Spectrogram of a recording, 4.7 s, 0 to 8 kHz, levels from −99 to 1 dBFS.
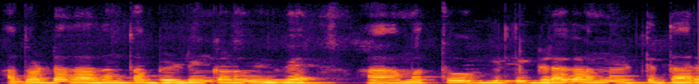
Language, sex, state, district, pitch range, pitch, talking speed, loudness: Kannada, male, Karnataka, Koppal, 145-155 Hz, 150 Hz, 130 wpm, -14 LUFS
